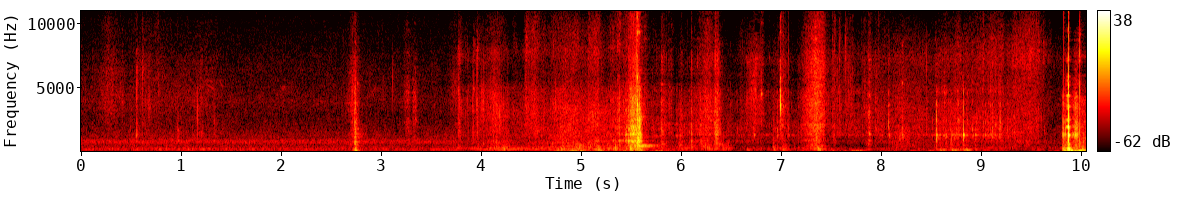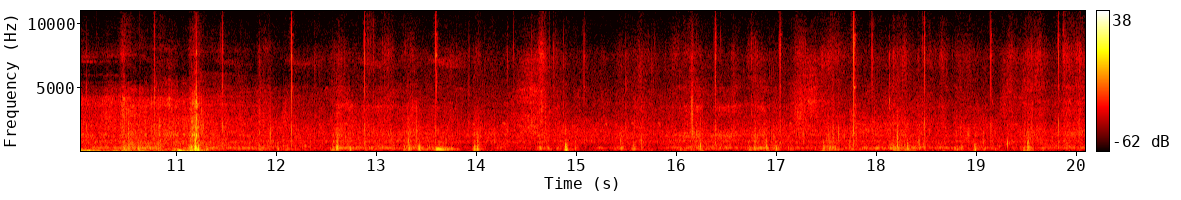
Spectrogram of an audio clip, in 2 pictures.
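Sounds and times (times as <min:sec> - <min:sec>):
rustling: 0:02.7 - 0:11.4.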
